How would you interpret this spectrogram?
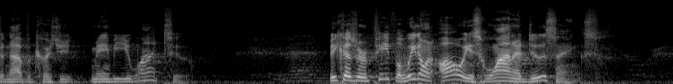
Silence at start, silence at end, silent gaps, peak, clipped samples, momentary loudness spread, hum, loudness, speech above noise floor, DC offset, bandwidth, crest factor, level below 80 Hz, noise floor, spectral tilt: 0 s; 0.65 s; none; -8 dBFS; under 0.1%; 17 LU; none; -26 LUFS; 32 dB; under 0.1%; 17 kHz; 20 dB; -50 dBFS; -59 dBFS; -4.5 dB/octave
